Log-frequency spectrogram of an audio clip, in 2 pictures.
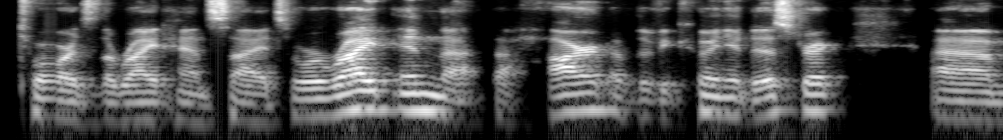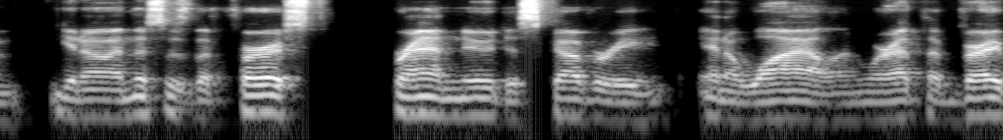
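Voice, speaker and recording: A man's voice: fairly low pitch, fairly bright tone. Enthusiastic man presenting in a webinar. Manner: enthusiastic, with frequent restarts and fillers. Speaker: company president and CEO presenting.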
